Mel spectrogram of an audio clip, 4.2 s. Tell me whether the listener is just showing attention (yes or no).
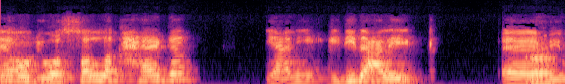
yes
